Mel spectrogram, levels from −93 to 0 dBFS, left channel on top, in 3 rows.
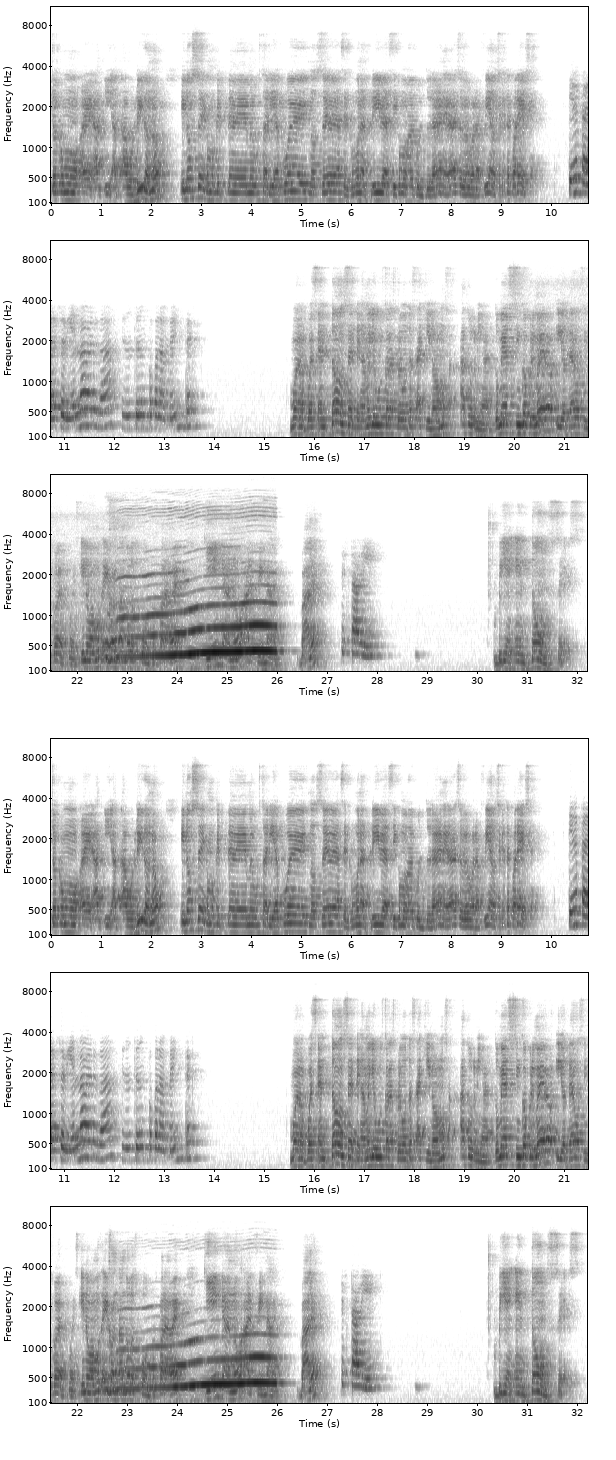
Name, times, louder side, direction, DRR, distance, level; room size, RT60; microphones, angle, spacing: voice 1, 0.0-2.2 2.6-9.7 15.5-18.7 18.9-24.1 24.5-26.0 26.4-26.8 30.3-32.0, right 2 dB, 40° right, 2 dB, 1.7 m, -29 dB
voice 2, 10.4-13.6 27.3-28.0, right 2 dB, 65° right, 3 dB, 2.5 m, -31 dB
Dog, 22.5-26.0, left 4 dB, 85° left, 0.8 m, -13 dB
18.0 x 14.5 x 4.2 m, 0.64 s
head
